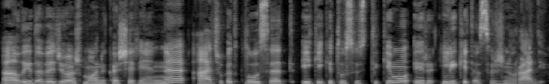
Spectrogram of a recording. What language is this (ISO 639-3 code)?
lit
